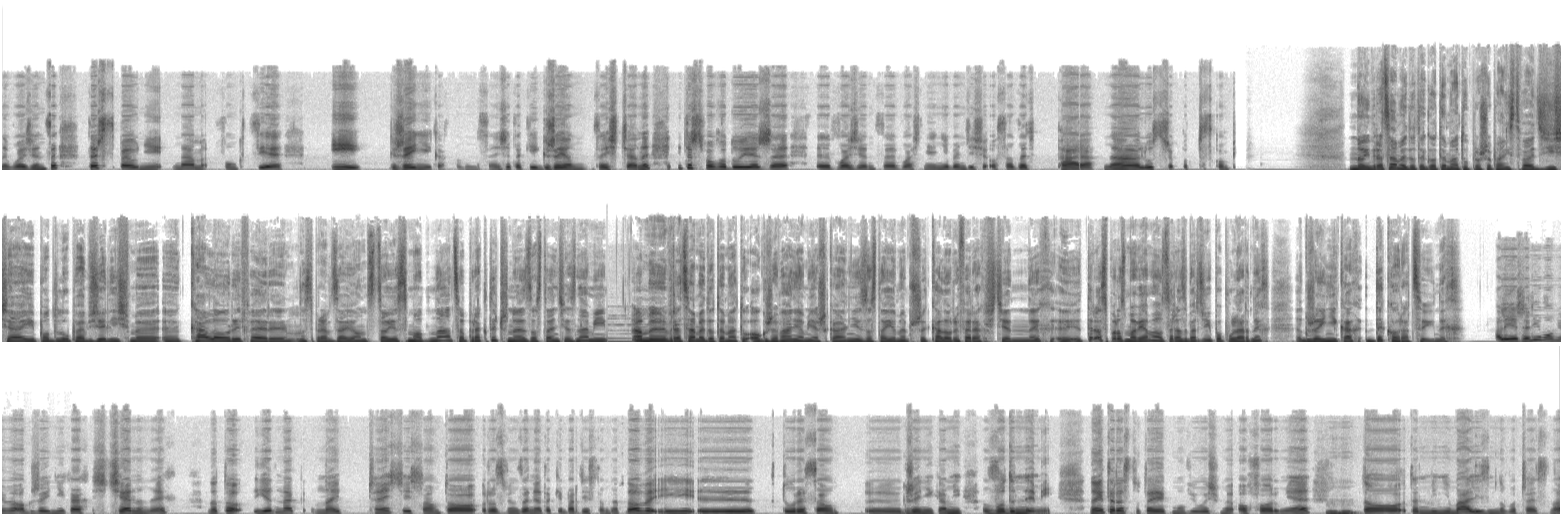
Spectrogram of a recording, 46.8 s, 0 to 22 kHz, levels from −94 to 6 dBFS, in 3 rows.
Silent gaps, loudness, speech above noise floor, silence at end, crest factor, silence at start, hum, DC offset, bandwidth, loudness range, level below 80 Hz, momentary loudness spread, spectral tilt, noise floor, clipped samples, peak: none; -19 LUFS; 40 dB; 0 s; 20 dB; 0 s; none; under 0.1%; 17 kHz; 5 LU; -52 dBFS; 10 LU; -4.5 dB/octave; -60 dBFS; under 0.1%; 0 dBFS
